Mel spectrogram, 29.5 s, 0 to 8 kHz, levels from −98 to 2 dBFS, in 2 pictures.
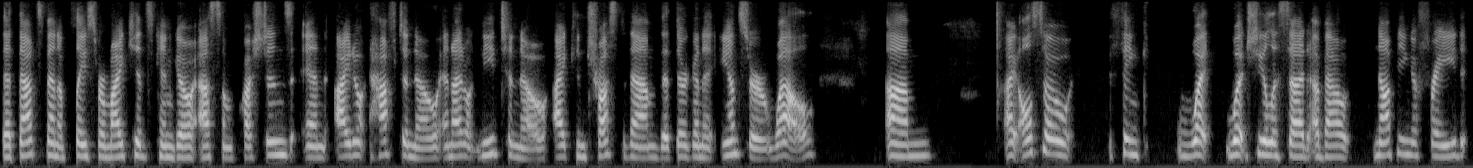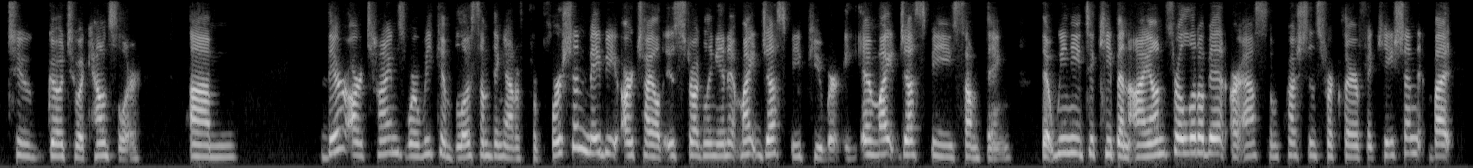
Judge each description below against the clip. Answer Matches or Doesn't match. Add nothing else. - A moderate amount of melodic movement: Matches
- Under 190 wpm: Doesn't match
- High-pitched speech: Matches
